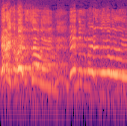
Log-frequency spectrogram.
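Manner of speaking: high, loud, breaking into sobs; crying loudly, sobbing through the words; sobbing wail. Acted. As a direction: wail it out in despair.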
